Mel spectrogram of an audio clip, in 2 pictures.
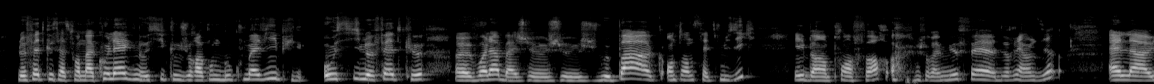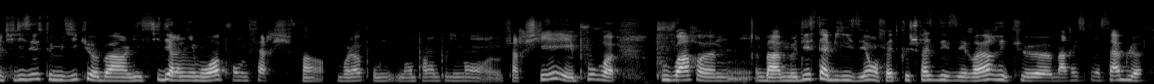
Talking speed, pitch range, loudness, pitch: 220 wpm, 180-225 Hz, -25 LUFS, 200 Hz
